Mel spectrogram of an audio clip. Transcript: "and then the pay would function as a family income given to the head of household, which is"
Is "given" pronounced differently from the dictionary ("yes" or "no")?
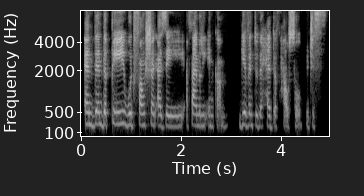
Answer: no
